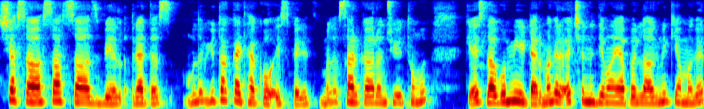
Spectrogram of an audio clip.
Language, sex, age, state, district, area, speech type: Kashmiri, female, 18-30, Jammu and Kashmir, Srinagar, urban, spontaneous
